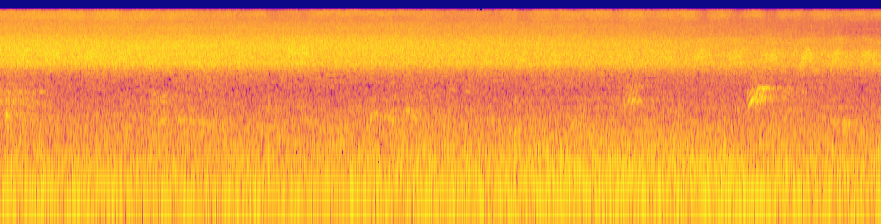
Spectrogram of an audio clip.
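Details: Cicadas singing in midsummer at a school playground, a steady, dense hissing buzz that holds without a break for the whole stretch, with a few faint short rising chirps underneath.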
